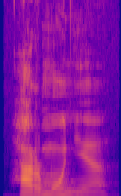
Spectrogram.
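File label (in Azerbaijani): "harmoniya", Azerbaijani; Orfoqrafiya Lüğəti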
